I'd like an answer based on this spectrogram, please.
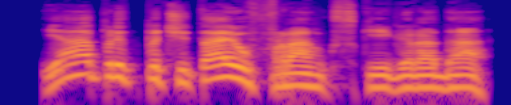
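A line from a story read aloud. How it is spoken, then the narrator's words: Plain. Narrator (Russian): сказал Хрольф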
